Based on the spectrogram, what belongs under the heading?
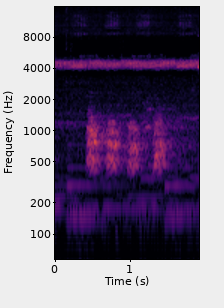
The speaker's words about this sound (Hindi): विजय डर गया उसने दो कदम पीछे किए कि तभी उसे चारों तरफ से कुत्तों के भौंकने की आवाजें सुनाई देने लगी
